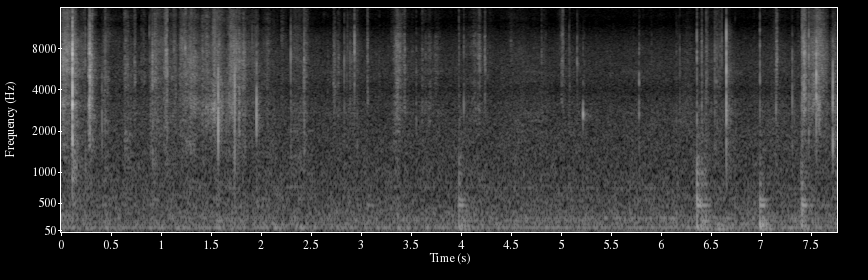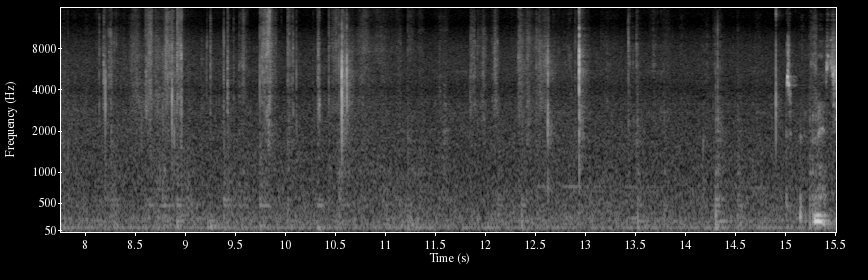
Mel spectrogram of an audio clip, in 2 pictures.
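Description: Paper crackles and rustles in soft, irregular bursts while being folded in half for an origami crane, close and fairly quiet, with someone speaking quietly throughout.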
